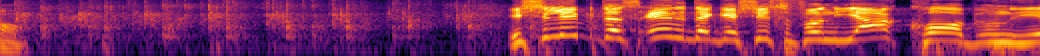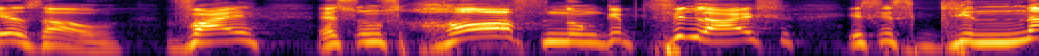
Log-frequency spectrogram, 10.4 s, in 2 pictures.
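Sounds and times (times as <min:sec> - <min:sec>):
speech: 0:00.0 - 0:00.2, 0:02.5 - 0:10.3
audience applause: 0:00.0 - 0:02.7.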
